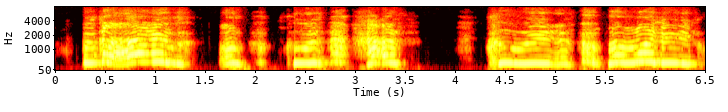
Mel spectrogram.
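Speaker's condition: Speech impairment; uses wheelchair

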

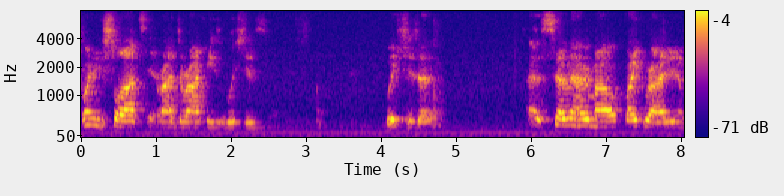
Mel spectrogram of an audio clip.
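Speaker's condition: Young onset Parkinson's disease; diagnosed at 38, first misdiagnosed as multiple sclerosis, deep brain stimulation surgery

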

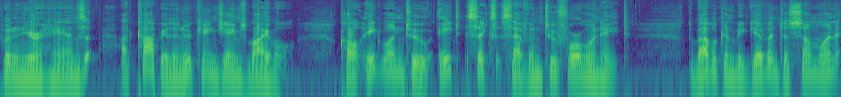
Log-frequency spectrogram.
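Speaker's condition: No condition

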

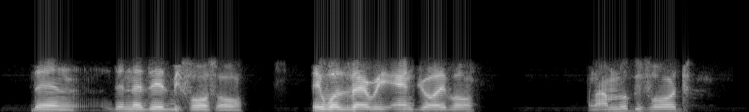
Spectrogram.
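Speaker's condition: Cerebral palsy; wheelchair user

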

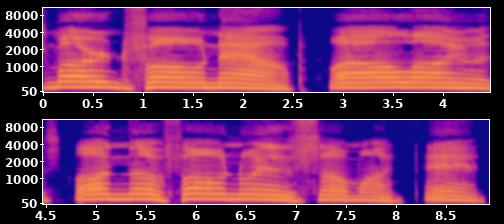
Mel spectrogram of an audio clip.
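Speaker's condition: Parkinson's disease, young onset; frequent doctor and pharmacy visits

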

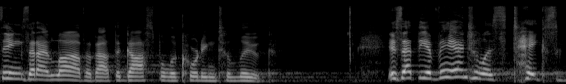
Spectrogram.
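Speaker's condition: No condition

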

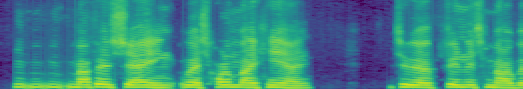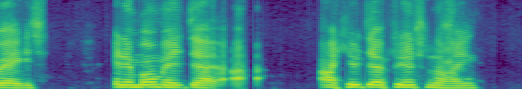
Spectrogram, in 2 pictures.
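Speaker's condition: Down syndrome; congenital

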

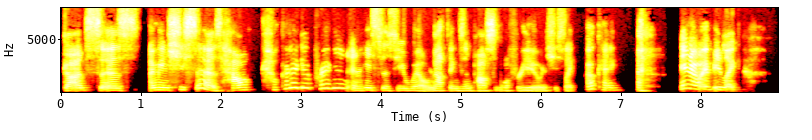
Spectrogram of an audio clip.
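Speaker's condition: Severe cleft palate, cleft lip and palate

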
